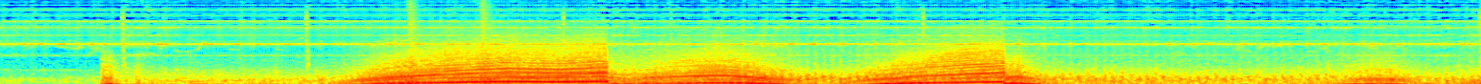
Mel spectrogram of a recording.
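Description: A car engine revs up, drops and revs up again.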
